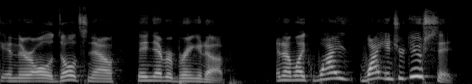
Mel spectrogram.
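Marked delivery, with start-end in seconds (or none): 3.1-4.6 high-pitched, incredulous complaint; exasperated questioning. Acted. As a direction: plead for an explanation, pitched high. Acts out frustrated reaction to plot.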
